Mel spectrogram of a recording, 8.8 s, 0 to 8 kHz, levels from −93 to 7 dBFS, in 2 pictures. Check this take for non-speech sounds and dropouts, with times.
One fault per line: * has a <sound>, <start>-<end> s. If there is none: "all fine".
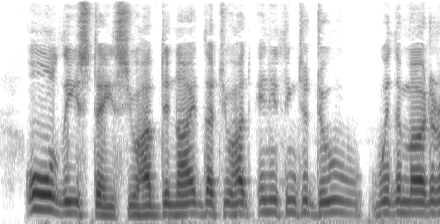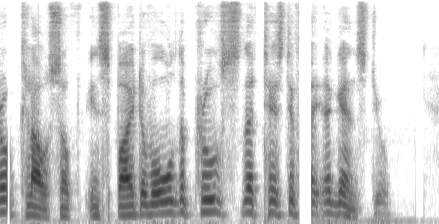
* has a dropout, 4.5-4.5 s
* has a dropout, 7.4-7.5 s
